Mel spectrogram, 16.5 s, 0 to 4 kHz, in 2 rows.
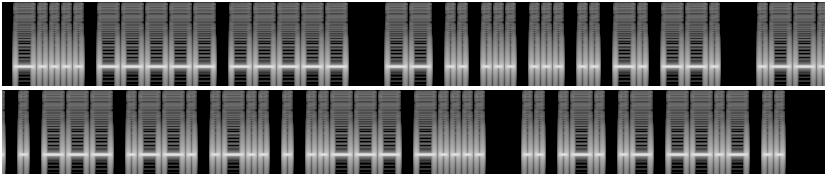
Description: Morse code, heard as a keyed tone, about 20 wpm, 550 Hz. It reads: 600 MISSING PEOPLE 26 IRAQI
